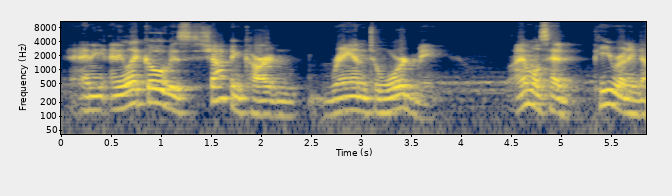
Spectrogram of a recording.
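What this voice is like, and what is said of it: Usual voice. Nothing is said of it.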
